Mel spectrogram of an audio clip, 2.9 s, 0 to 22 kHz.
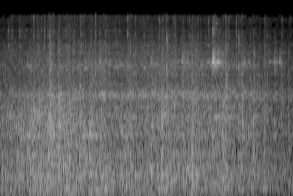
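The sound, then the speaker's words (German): Rail handcars roll steadily along the old tracks of the disused Wriezen railway line, their wheels giving a continuous rumble with a faint, irregular metallic clatter and no voices. “Der 54-Jährige schaut etwas zerknirscht auf seine Draisinen, die derzeit noch über die alten Gleise der stillgelegten Wriezner Bahn rollen.”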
